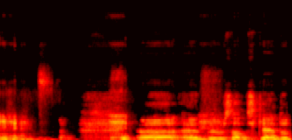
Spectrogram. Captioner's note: laughs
